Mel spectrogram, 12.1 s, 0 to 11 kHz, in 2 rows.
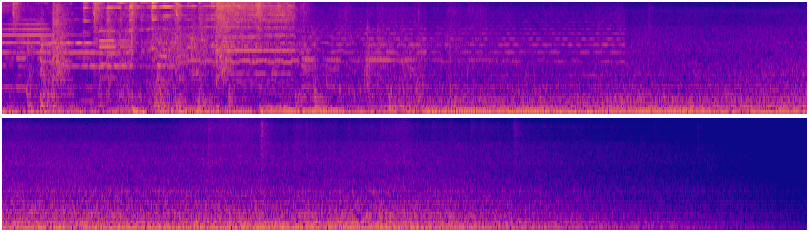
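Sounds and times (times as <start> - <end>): van engine and road rumble: 0.0 - 12.0.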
